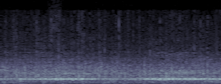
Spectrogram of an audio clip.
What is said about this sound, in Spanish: El pueblo se pone en pie. Aplaude todo el estadio mejor del sur de Europa.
